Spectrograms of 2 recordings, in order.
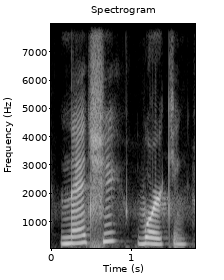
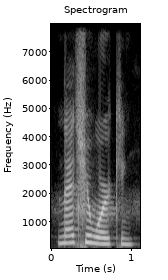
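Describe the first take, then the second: First: Networking, slow and soft, no extra i; English networking. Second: Networking with an extra i, netchi-working; Brazilianised networking, netchi-working; Brazilian networking. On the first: Teacher modelling the native Networking. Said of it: "a pronúncia original seria networking". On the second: Teacher showing how Brazilians say networking. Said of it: "Nós geralmente colocamos o I no final". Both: Shown as a demonstration.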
